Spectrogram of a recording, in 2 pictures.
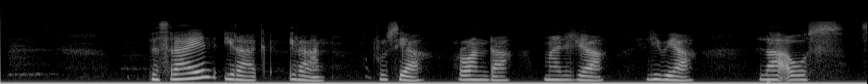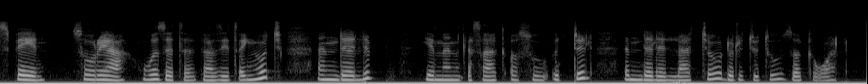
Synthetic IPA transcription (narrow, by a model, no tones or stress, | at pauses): b̥əsɾaʔe̞l | iɾakʼ | iɾan | ɾusija | ɾowand̪a | malʒia | liβija | laʔos | spʰen | soɾija | wɔzət̪ʰəɡaze̞t̪ʼəɲːo̞t͡ʃː | ʔɨnd̪əlɨb | jɛməŋkʼəsakʼəsuʔɨd̪ːɨl | ʔɨnd̪ələlːat͡ʃːɛwd̪ɨɾɨd͡ʒːɪt̪ʰuzəɡːɨβwal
